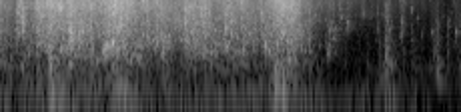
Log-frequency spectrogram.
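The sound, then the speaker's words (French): Bathwater sloshes and splashes loudly as big waves are made in a bath, a broad, churning wash for a couple of seconds, then softer trickles and drips as the motion dies down. “We made big waves. Oh là là! On a éclaboussé partout!”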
